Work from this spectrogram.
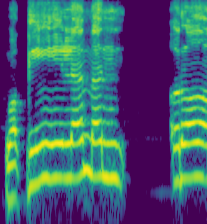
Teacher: So just small breakage in sound, and as soon as you've comfortably broke the sound, by holding the breath, continue. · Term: sakta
